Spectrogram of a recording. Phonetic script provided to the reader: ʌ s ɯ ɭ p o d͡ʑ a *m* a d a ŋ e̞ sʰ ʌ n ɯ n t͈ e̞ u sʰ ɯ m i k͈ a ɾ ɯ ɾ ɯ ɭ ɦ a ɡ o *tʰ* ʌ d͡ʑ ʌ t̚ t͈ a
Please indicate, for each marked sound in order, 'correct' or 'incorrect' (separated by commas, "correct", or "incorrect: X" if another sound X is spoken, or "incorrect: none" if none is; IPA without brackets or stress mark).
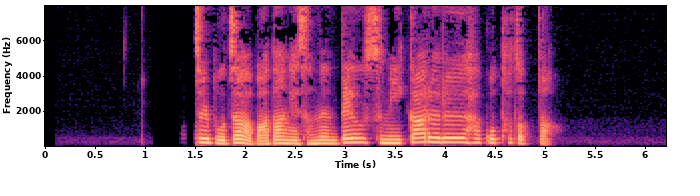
correct, correct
